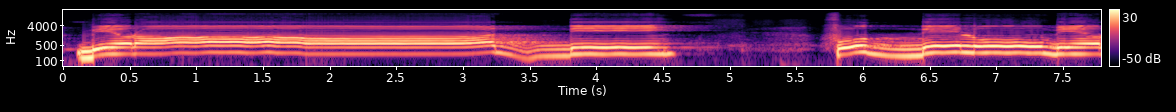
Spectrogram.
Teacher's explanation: Mutawal artinya dipanjangkan. Jadi kita membaca ro dulu yang panjang sampai 3 alif. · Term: mad lazim mutawal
